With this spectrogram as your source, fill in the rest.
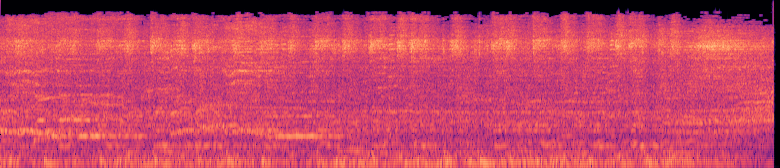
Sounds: pop music, music

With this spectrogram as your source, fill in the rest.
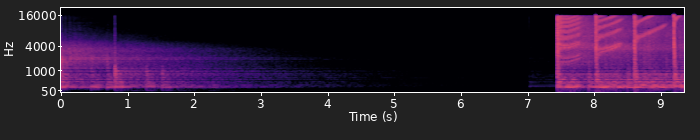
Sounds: electronic music, house music, music

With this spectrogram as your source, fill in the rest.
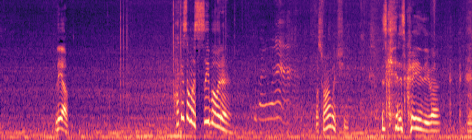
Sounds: speech, outside, urban or man-made

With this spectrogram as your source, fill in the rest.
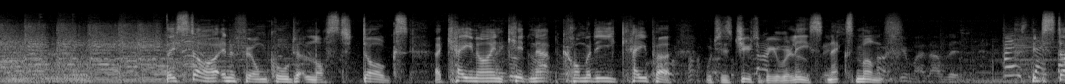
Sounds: music, speech

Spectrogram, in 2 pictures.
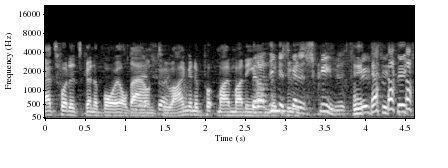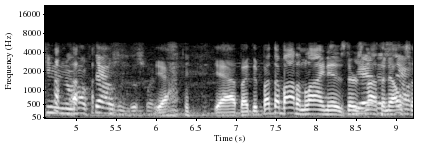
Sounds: music, speech

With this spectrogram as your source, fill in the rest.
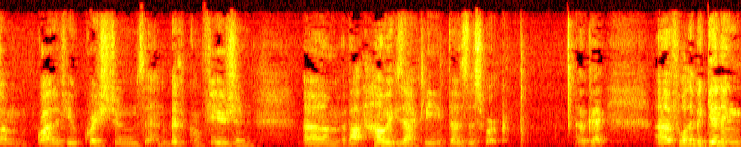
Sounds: speech

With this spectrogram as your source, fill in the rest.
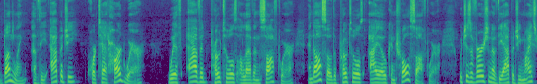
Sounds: speech

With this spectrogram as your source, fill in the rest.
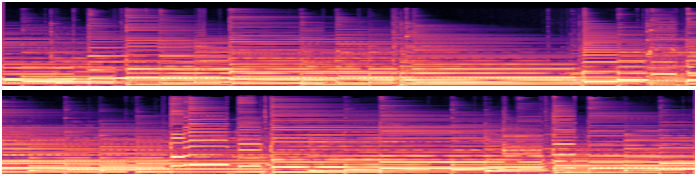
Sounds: plucked string instrument, music, strum, musical instrument, guitar

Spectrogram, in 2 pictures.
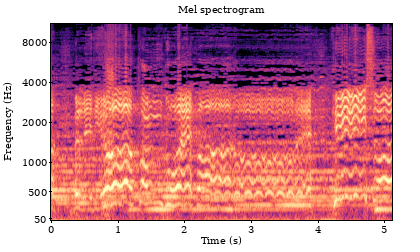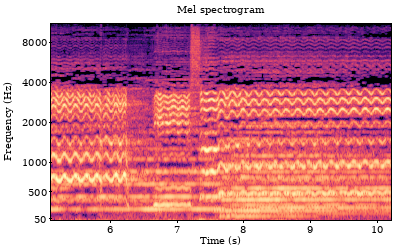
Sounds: music

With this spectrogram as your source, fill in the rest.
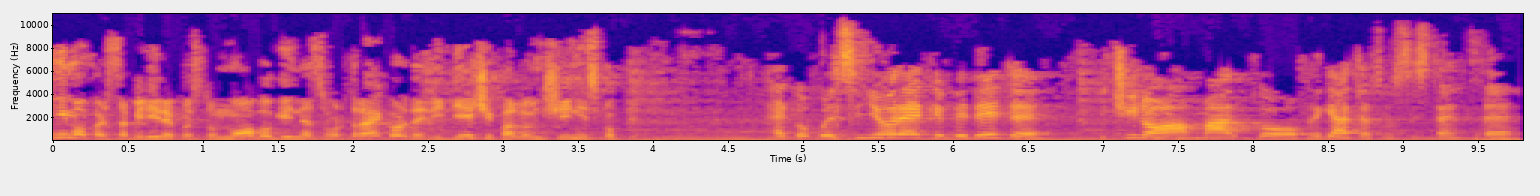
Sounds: speech

